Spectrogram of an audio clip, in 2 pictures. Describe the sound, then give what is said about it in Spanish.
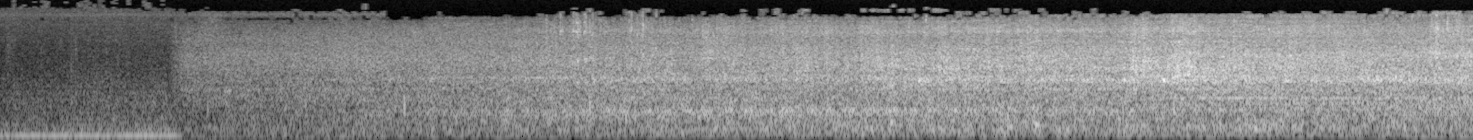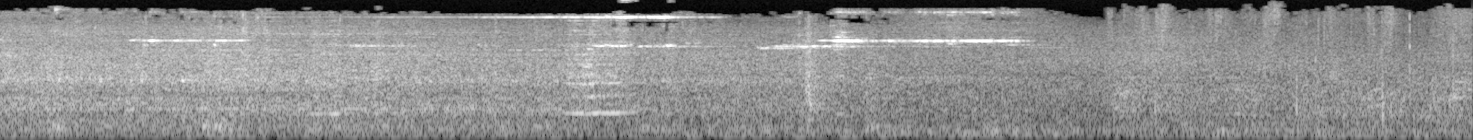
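A train arrives at a station with a steady, loud rumble of rolling wheels and cars that lasts throughout, joined later by several brief, high-pitched squeals of the wheels. “El tren de Rainer Hess llega a la estación y ambos se dirigen al campo de concentración.”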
